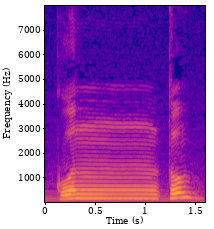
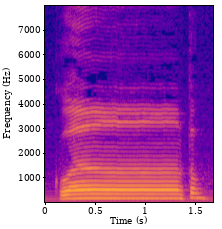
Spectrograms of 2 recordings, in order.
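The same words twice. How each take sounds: First: The n is a full, clear n with tongue contact. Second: The n is a thick hum with the tongue pulled away. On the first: "seakan-akan membaca nun yang sempurna" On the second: "Sebagai contoh yang jauh"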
